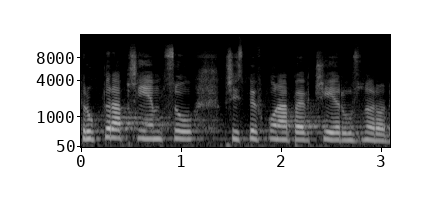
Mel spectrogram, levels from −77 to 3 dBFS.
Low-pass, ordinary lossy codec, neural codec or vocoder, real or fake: 14.4 kHz; Opus, 32 kbps; codec, 44.1 kHz, 7.8 kbps, Pupu-Codec; fake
